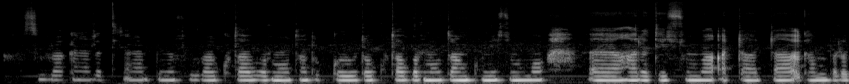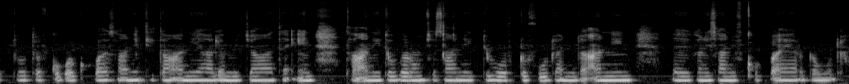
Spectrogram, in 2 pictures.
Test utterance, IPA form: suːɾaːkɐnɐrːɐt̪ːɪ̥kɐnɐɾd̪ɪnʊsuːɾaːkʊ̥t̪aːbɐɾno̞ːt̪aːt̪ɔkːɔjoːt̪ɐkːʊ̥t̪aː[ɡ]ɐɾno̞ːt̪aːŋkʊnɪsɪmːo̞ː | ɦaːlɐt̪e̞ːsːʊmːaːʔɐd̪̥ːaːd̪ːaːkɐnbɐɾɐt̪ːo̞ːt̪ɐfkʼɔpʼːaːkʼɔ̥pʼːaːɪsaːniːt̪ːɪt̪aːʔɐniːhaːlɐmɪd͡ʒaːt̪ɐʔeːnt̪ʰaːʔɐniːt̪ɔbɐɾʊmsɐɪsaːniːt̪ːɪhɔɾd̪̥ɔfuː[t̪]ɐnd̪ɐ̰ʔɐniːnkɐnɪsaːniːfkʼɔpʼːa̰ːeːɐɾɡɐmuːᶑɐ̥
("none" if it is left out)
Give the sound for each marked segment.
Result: b, d̪

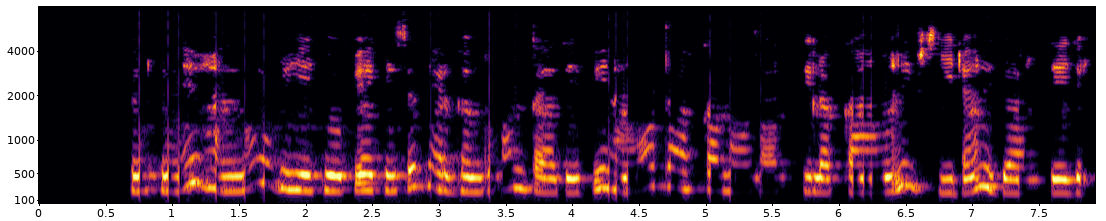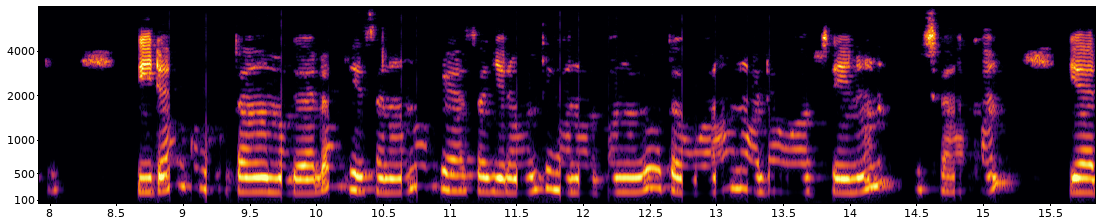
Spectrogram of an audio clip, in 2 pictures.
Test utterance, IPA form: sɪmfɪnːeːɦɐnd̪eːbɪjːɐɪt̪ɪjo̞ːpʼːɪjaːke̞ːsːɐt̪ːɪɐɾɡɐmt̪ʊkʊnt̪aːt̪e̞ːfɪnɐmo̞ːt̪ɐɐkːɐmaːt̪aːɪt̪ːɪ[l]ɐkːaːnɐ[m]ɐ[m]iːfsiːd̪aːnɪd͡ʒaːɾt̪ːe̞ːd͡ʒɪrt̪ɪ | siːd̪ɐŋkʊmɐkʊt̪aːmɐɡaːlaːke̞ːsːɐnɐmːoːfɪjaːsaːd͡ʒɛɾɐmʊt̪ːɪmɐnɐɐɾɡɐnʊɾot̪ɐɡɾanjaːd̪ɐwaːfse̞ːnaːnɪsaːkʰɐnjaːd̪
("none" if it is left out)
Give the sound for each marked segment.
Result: l, m, n

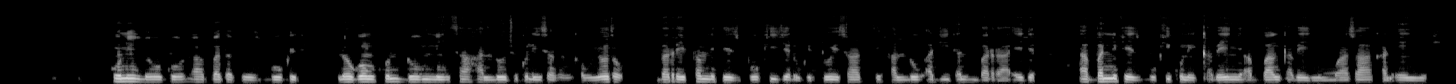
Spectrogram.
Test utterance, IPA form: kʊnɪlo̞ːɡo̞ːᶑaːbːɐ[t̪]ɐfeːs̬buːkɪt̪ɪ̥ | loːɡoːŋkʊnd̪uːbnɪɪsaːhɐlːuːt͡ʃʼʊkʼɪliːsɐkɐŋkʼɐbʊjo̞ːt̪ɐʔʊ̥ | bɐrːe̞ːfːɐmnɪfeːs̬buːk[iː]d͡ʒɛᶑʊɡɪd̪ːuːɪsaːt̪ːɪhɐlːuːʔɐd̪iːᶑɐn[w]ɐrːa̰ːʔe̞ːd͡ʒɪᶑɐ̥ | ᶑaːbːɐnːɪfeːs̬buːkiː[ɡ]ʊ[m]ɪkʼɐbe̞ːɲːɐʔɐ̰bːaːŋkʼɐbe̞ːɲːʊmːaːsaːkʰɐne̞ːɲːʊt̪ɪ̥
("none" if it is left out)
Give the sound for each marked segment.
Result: t̪, iː, b, k, n

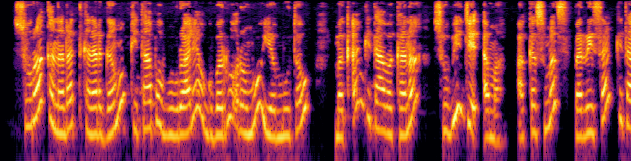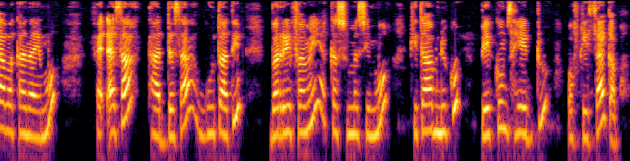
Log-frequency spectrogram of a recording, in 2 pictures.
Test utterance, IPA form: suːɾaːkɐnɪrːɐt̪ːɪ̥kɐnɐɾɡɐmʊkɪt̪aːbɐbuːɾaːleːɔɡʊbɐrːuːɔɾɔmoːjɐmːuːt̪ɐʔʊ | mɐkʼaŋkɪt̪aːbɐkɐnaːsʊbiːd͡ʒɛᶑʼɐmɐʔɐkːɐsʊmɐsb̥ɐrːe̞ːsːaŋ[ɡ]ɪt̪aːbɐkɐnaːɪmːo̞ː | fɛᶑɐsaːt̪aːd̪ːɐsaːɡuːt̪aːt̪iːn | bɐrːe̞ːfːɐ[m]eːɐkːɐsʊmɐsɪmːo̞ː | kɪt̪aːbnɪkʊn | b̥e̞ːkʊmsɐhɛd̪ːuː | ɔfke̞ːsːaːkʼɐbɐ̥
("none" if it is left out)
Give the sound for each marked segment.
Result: k, m

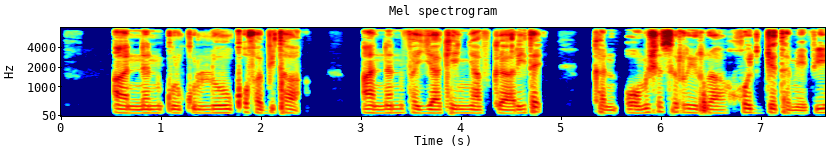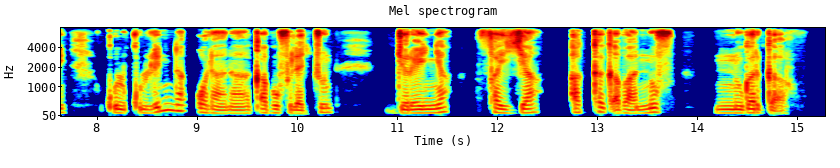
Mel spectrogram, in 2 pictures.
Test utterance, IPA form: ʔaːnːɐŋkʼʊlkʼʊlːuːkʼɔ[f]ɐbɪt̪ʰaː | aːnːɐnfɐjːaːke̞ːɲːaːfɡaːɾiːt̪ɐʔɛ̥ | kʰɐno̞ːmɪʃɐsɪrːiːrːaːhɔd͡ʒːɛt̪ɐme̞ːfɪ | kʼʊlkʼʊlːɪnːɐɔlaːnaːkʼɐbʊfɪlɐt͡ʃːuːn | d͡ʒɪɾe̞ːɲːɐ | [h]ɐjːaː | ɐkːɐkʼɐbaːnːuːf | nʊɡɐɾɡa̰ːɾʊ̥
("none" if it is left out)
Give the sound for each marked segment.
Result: f, f

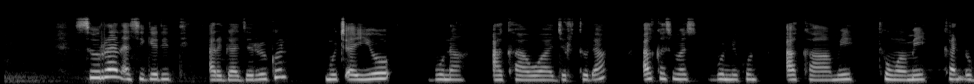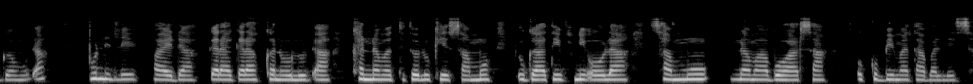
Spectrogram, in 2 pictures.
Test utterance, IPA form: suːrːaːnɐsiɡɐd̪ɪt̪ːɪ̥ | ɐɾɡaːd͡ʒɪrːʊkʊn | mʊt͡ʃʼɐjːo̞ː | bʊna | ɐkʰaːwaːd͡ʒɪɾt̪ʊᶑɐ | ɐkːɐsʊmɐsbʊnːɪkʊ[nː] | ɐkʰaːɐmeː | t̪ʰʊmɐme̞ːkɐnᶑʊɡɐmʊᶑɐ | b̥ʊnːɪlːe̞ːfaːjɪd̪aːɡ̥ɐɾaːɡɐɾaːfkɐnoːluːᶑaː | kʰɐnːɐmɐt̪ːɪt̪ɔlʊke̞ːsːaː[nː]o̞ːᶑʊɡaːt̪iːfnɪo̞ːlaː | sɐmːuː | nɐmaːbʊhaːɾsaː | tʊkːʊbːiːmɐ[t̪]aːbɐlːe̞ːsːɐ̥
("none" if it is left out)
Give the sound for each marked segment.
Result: n, mː, t̪

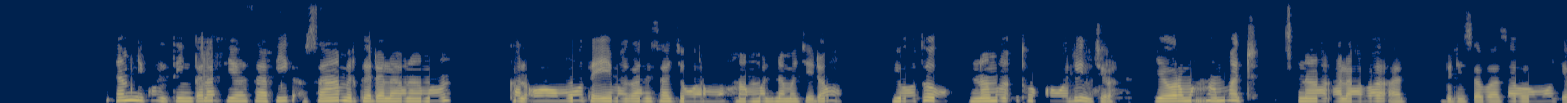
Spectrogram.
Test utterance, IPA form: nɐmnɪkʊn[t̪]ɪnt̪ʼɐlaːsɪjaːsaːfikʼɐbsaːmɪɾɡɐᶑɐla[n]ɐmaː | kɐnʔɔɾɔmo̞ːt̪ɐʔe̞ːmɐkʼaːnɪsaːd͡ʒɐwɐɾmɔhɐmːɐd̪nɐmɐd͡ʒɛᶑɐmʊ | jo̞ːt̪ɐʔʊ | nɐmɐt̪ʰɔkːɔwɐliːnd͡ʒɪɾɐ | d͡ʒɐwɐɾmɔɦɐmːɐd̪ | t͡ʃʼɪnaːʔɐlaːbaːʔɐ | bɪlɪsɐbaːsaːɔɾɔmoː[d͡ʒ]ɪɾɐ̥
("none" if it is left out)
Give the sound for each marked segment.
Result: t̪ʼ, n, d͡ʒ

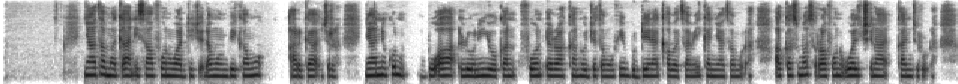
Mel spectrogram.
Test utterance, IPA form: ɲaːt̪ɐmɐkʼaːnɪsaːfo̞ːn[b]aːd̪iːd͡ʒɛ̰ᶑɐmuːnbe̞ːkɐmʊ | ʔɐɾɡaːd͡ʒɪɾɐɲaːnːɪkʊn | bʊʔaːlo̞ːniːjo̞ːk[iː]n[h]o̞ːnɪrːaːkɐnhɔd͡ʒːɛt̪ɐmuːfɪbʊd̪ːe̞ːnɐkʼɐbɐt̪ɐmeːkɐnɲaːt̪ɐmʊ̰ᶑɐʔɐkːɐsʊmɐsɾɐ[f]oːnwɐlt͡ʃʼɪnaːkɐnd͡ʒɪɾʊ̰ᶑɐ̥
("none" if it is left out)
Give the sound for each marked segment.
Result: w, aː, f, f

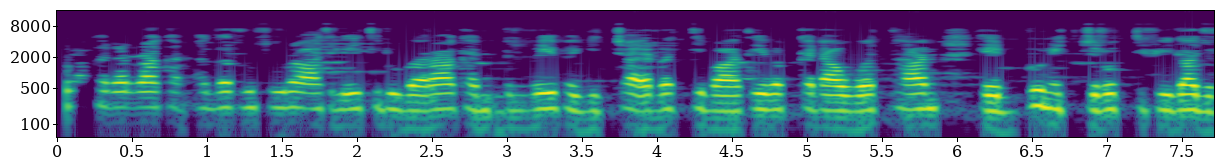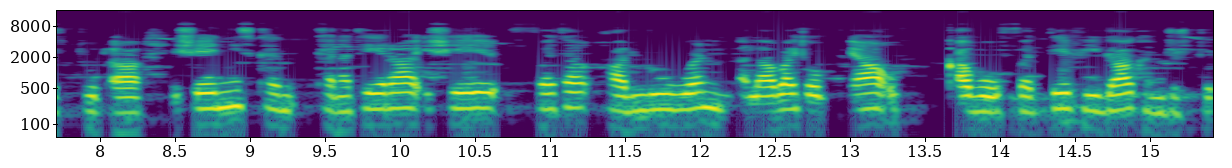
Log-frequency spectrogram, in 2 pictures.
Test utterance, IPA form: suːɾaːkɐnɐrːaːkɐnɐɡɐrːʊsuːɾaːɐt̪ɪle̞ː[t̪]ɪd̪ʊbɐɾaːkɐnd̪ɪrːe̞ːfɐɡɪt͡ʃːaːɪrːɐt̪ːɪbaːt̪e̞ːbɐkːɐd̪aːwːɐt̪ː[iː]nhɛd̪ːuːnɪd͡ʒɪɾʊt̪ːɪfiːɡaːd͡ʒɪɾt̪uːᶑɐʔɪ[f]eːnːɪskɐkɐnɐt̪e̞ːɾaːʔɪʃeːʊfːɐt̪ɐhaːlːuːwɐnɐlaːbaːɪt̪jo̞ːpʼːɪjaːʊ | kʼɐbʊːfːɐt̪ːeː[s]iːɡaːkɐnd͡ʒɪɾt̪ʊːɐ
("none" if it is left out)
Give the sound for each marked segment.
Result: t̪, aː, ʃ, f

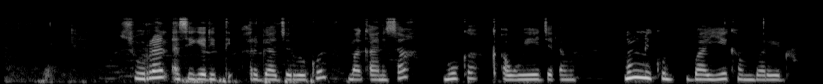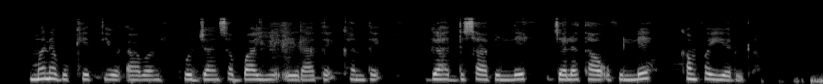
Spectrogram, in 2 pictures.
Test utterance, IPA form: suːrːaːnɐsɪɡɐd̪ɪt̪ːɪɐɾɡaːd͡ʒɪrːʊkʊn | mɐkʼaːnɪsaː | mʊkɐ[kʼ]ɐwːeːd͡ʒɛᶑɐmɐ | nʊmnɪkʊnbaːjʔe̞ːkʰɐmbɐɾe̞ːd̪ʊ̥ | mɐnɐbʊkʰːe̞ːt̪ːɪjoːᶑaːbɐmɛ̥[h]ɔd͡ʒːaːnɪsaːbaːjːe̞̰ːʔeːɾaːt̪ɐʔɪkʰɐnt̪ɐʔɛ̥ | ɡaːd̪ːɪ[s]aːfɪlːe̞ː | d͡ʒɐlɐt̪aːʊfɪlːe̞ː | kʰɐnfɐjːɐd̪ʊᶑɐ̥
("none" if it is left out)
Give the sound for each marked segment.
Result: kʼ, h, s

